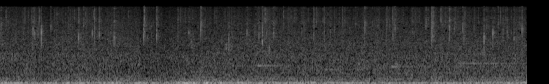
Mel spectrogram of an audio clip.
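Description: Steady rain: an even hiss with scattered drop ticks and a low rumble underneath, cutting off suddenly near the end.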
